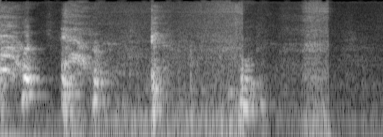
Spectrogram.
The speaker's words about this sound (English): I think that's what's making it worse. I'm twisting my head around that fast. I'm nowhere near the food. I think it made me cough even more.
